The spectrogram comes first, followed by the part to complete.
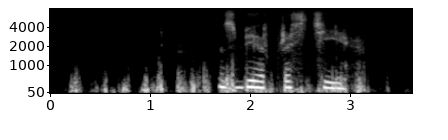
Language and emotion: Russian, neutral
